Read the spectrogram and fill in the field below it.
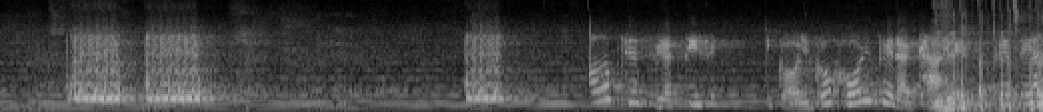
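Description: A telephone ringback tone sounds in two quick bursts, pauses, rings once more, then an automated line-busy voice message plays, clear and close.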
